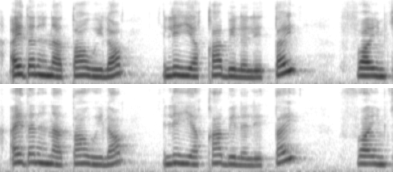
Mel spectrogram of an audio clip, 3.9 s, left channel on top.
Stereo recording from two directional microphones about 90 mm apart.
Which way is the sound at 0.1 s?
25° left (ahead or behind).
